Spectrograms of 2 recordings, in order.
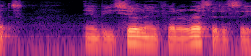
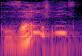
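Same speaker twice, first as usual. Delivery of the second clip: disbelieving jump up high on Zaxby's; stunned question, Zaxby's of all places; incredulous. Retold or imitated. Shocked at being turned down.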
